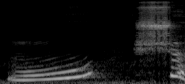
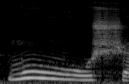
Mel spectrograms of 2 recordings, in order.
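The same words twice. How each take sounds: First: "Mouche" as a long "mou", pause, then "che"; split into syllables. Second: Said in the usual way. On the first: Shown as a demonstration. Teacher counting syllables for learners, "Mouche" split as mou-che. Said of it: "est composé de deux syllabes". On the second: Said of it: "On a ici le mot".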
